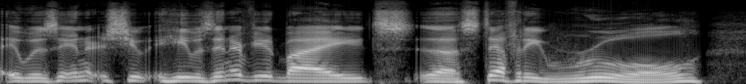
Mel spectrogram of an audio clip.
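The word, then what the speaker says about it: Ruhle: was interviewed by Stephanie rule I thought it was ruly but I heard her say her name it was Rule and uh it it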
